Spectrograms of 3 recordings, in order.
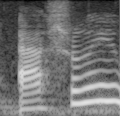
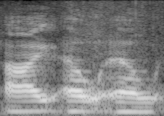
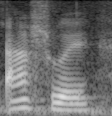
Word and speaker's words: Achille: It's pronounced Ashley, which I think is funny because it sounded like Achille. Yeah, everyone was saying actually in the videos, but it's Ashley.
